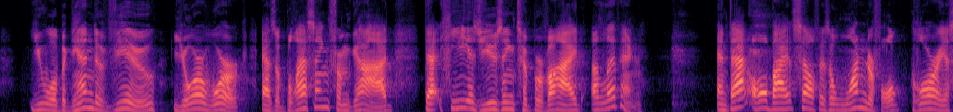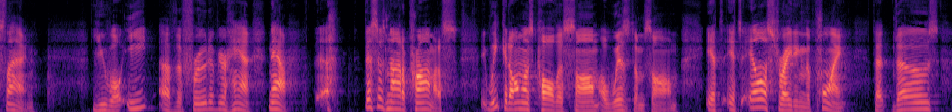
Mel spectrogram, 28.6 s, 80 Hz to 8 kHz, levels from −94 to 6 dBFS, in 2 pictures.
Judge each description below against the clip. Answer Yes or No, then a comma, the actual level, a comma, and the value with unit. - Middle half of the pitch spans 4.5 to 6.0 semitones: No, average, 4.1 semitones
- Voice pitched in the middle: Yes, medium, 165 Hz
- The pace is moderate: No, slow, 125 wpm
